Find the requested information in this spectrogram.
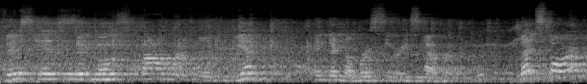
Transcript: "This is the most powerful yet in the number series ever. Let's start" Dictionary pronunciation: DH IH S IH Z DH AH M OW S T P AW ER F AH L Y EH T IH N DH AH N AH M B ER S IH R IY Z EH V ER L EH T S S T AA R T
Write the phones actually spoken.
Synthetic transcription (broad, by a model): DH IH S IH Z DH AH M OW S T F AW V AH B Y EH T IH N DH AH N AH M B ER S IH R IY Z EH V ER L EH T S S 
